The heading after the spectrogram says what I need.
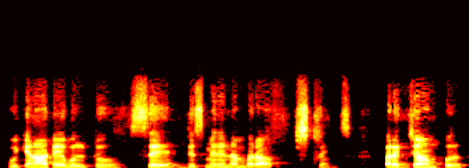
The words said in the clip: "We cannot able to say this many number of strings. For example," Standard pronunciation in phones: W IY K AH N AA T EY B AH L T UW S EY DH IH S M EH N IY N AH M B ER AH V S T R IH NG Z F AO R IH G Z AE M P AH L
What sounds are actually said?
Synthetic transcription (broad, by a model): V IY K AH N AA T EY B AH L T UW S EY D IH S M EH N IY N AH M B ER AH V S T R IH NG S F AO R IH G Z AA M P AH L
